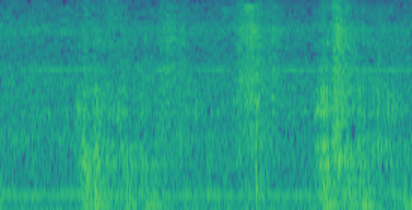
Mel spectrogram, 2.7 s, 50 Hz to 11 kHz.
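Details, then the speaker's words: Yamaha YTX 125 engine after overhaul with all bearings and connecting rod replaced but noise persisting; clutch housing turned slowly by hand with covers off, gears give a dry rasping catch about every half second where worn clutch housing gear teeth snag. "ba parang ganon na ung tunog niya nung umaandar yung nakakabit pa ung mga cover"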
